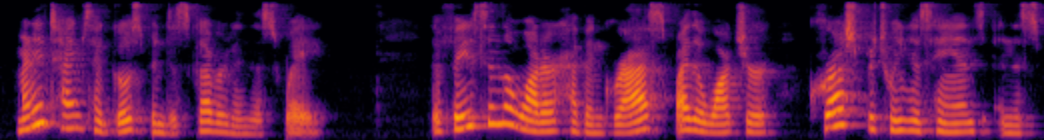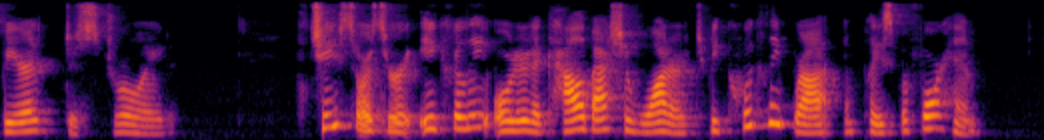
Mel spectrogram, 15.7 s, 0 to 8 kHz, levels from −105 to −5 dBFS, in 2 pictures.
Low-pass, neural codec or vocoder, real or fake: 7.2 kHz; none; real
